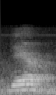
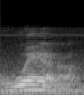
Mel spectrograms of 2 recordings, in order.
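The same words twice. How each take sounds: First: The g is hard and the u silent. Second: The u is sounded like a w after g. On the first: The speaker calls it right. "a hard G, a silent U" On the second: The speaker calls it wrong. "not guerra"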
